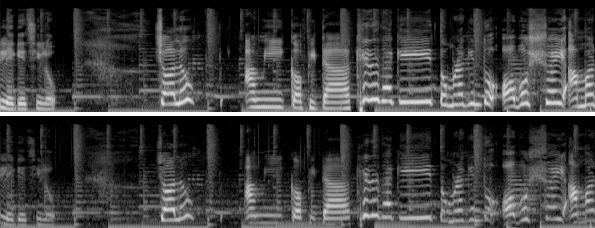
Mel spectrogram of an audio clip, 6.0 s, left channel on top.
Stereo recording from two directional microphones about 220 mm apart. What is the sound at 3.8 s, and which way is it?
Speech, 30° left (ahead or behind).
